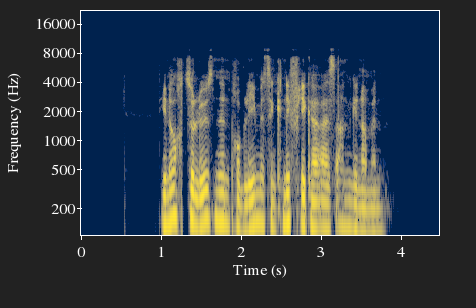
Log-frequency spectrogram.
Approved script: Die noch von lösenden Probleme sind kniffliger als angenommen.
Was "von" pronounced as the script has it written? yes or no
no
